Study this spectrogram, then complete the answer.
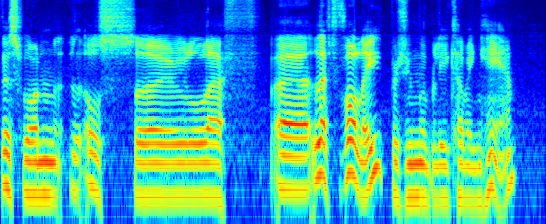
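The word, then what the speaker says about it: Volii: Yeah, it looks like this one also left volley, presumably coming here. Voli, depending on how you want to pronounce it. Presumably the second one is apparently correct.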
